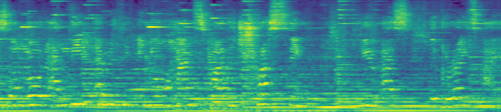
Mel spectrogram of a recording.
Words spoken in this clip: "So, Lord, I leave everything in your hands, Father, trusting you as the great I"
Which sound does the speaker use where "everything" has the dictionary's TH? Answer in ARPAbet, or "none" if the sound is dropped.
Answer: TH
